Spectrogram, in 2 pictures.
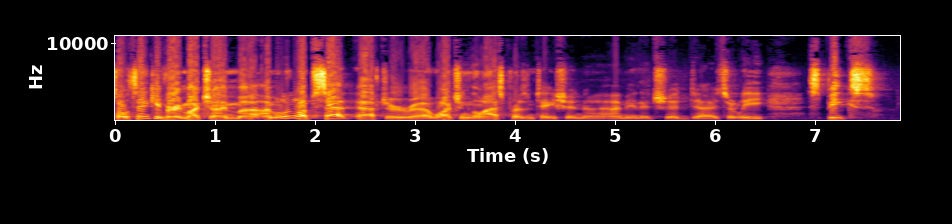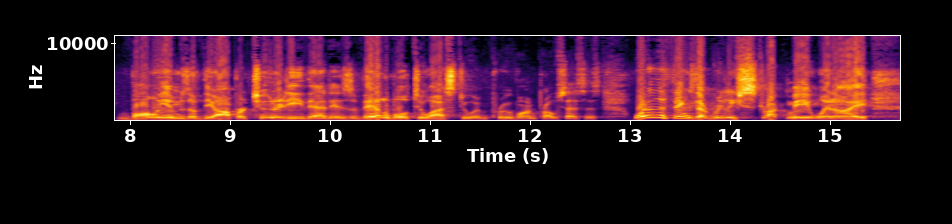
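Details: Adult man giving a talk; ordinary speech.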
